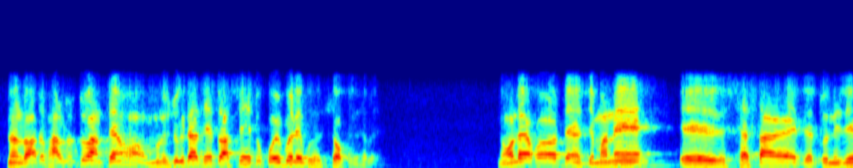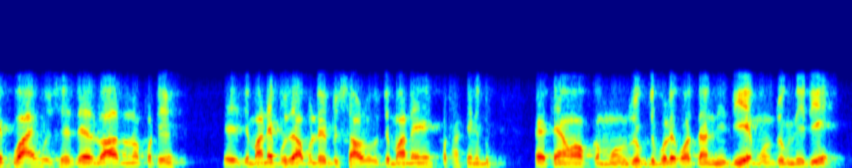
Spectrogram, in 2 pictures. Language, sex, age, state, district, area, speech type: Assamese, male, 60+, Assam, Charaideo, urban, conversation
